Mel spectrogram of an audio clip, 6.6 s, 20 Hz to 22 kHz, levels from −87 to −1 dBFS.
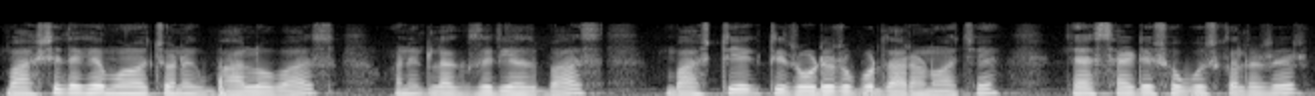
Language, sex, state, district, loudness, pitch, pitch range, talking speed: Bengali, male, Tripura, West Tripura, -16 LUFS, 150 Hz, 140-155 Hz, 180 wpm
